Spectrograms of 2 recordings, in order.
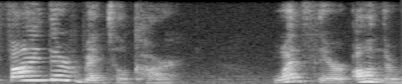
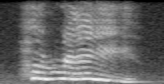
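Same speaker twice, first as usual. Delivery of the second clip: high, louder cheer; happy cheer; 11 semitones higher, 5 dB louder than usual. A narrator's reading. Peppa hears it rained, high happy cheer. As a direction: cheer like a delighted child. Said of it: "cries Peppa".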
